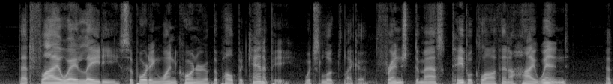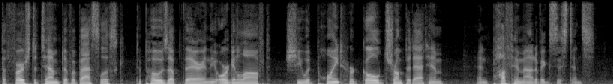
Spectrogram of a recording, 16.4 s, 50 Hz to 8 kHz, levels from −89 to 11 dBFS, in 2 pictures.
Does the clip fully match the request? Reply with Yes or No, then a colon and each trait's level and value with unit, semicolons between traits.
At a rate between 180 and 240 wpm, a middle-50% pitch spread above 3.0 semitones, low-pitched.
Yes: average, 185 wpm; average, 3.5 semitones; low, 115 Hz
